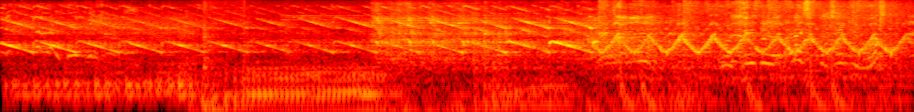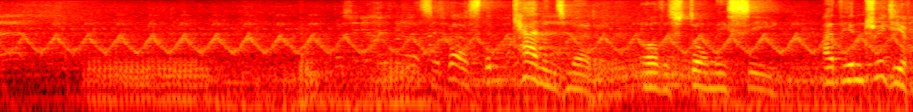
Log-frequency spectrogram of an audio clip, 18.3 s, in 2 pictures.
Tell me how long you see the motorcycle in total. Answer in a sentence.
You can hear the motorcycle for 15 seconds altogether.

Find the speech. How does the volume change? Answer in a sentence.
The loudness of the talking goes up.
